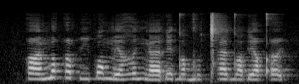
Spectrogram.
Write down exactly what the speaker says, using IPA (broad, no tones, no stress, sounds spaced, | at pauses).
q æ m u q i p i ɓ ɒ m e ʁ i ŋ æ ɗ e d ɒ ɡ u ǀʰ æ d ɒ ɗ e qʼ i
